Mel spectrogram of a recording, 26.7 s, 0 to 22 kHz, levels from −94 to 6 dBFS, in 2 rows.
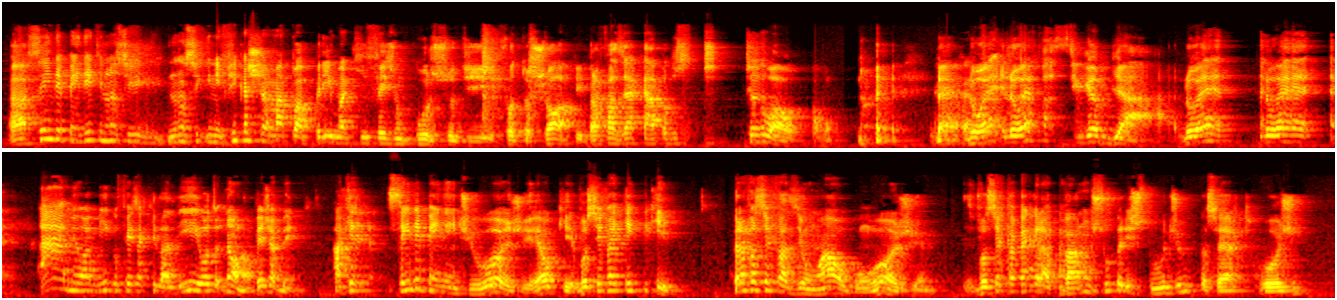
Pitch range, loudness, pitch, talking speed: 140-210 Hz, -19 LUFS, 180 Hz, 160 wpm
